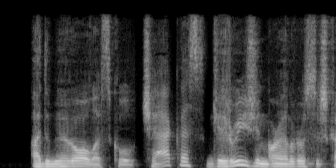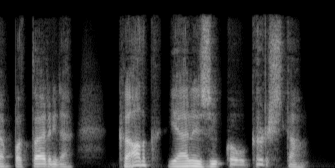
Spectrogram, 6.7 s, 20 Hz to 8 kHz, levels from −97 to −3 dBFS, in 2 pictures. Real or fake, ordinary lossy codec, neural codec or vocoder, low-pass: fake; MP3, 64 kbps; codec, 16 kHz, 0.5 kbps, X-Codec, HuBERT features, trained on balanced general audio; 7.2 kHz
